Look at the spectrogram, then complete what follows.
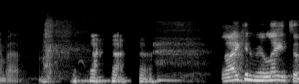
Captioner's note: laughs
